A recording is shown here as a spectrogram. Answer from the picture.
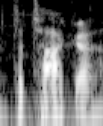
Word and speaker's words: Tataka: showing you when we tataka or tataka no it's tataka so I talked to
